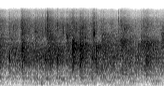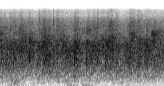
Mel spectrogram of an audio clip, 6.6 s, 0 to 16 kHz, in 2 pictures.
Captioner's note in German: Beifall bei der CDU und dem BÜNDNIS 90/DIE GRÜNEN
